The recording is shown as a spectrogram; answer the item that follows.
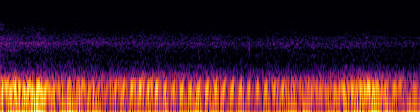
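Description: A steady low background hum with no distinct event, from a source that cannot be told apart.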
